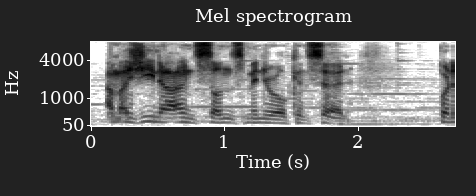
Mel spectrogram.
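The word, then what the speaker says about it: Amajina: Disruptions to ore shipments threaten not only the interests of the I've been pronouncing that wrong. It's Amagina and Sons mineral concern, but of Uldar herself.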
